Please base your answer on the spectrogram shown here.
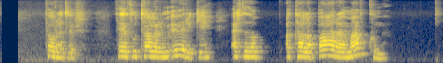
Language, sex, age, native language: Icelandic, female, 30-39, Icelandic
